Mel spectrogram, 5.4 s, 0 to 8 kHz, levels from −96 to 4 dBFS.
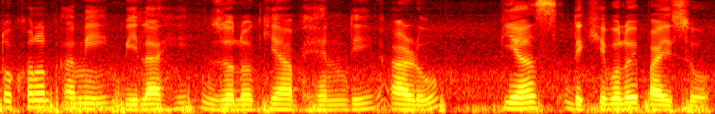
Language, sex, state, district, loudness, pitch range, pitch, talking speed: Assamese, male, Assam, Sonitpur, -18 LUFS, 130-150 Hz, 135 Hz, 100 wpm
